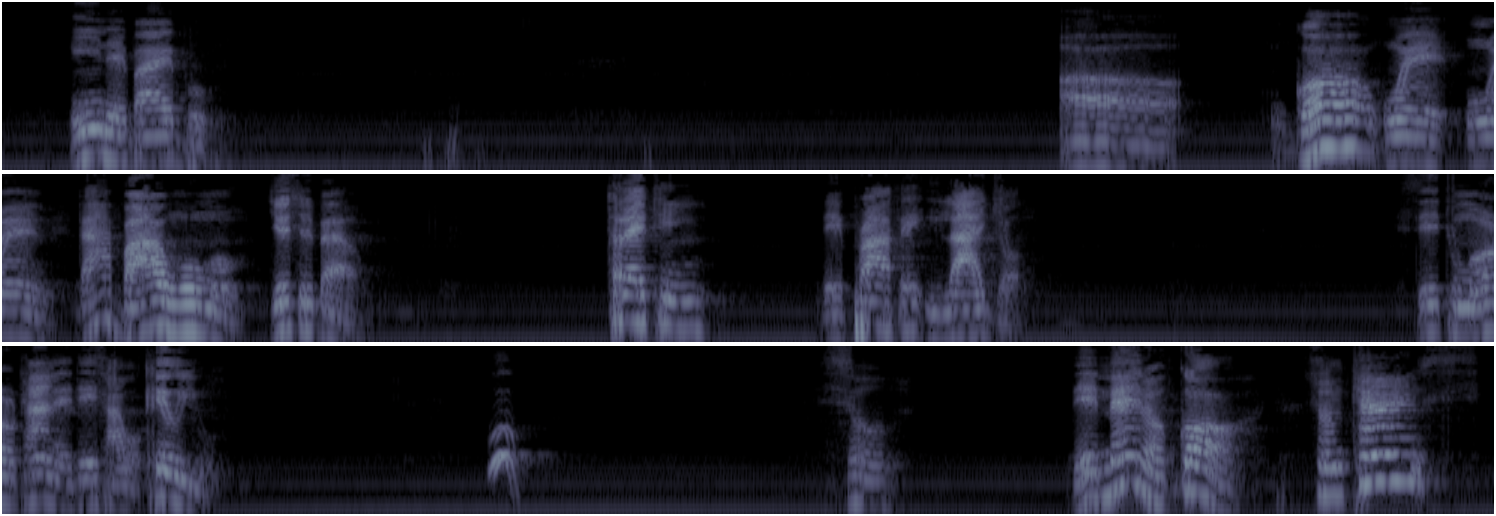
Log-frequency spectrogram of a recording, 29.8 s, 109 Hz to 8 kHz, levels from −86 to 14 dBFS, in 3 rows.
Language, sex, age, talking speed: English, male, 60-79, 65 wpm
